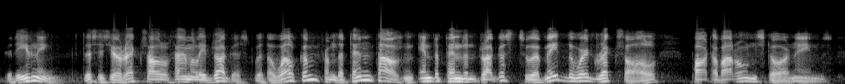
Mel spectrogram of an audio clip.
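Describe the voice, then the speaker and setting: An actor playing a courteous family druggist giving a measured, reassuring sales pitch in a 1950s radio commercial. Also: male voice, big pitch swings. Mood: earnest, reassuring. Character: courteous, earnest male family druggist endorsing products. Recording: dull vintage radio recording.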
